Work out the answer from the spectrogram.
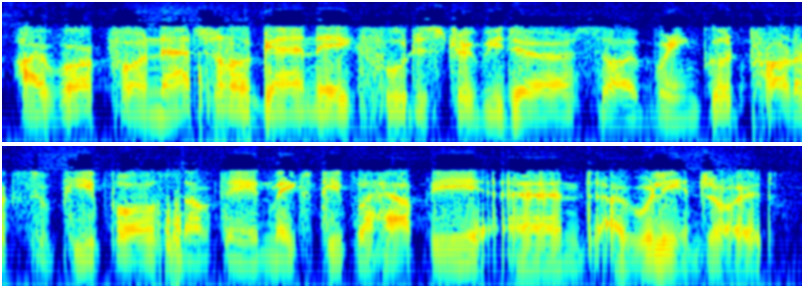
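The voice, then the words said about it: German-accented English. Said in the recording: “I'm called the ... because of my accent, and people say it reminds me of somebody who lives in California”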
